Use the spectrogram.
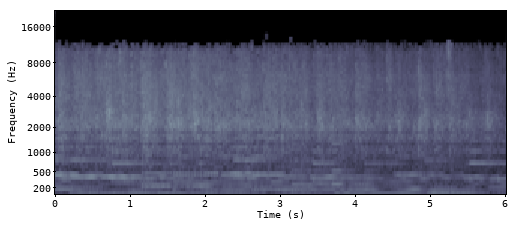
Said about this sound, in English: Come on, Inspire Church. Let's give them a warm hand clap.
